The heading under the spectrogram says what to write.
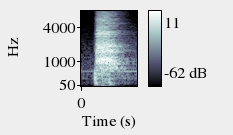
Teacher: they can be unvoiced, where your vocal cords aren't vibrating, like P is unvoiced. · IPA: /p/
